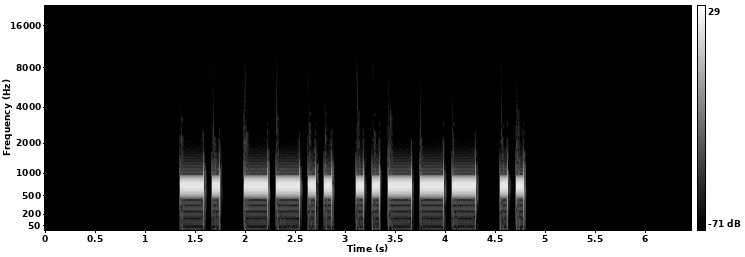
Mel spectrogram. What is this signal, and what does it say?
Morse code, heard as a keyed tone, about 15 wpm, 700 Hz. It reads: NZ2I
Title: USA Call Signs - 4 Characters - Repeated 2x - 15wpm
